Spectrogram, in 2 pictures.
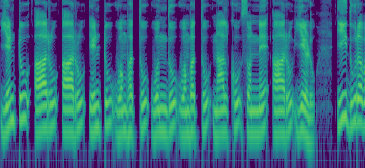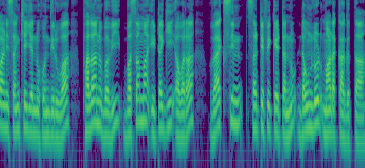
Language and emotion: Kannada, neutral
